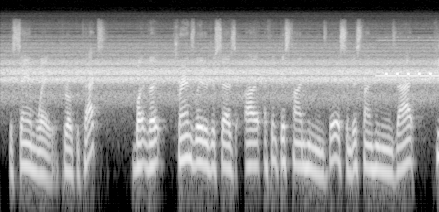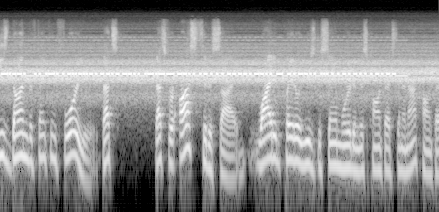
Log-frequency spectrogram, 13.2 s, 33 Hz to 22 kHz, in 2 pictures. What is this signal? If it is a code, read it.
RTTY (45.45 baud, 170 Hz shift), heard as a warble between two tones, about 2200 Hz centre, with radio static, a narrow filter and speech in English. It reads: 3144082 335 21780 90 6100108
